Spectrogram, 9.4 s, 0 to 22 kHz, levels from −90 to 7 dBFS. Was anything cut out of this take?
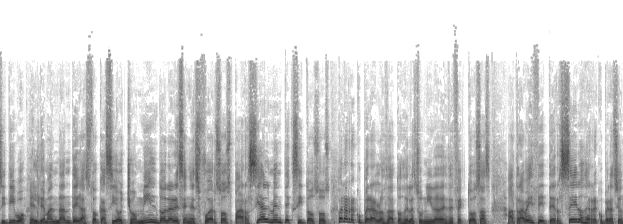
no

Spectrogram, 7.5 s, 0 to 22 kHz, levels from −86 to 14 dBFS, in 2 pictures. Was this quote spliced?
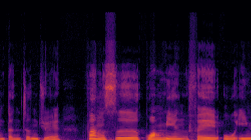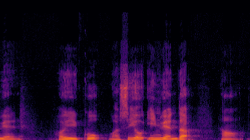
no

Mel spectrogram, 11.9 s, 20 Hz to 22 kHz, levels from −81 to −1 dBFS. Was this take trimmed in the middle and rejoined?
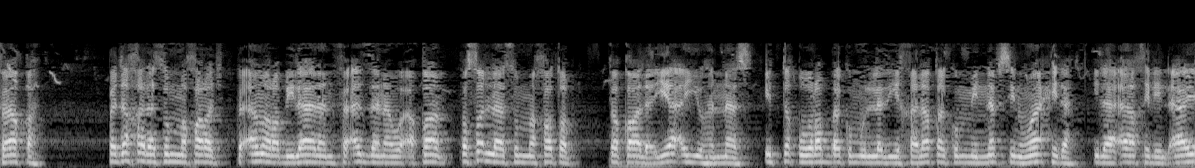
yes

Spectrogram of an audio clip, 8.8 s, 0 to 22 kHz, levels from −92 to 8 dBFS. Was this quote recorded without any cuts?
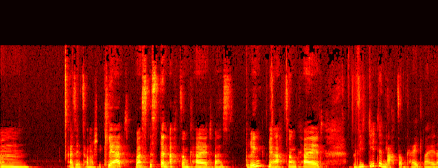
no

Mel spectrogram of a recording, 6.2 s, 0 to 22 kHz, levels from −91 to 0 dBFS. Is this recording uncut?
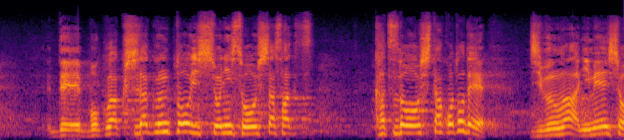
yes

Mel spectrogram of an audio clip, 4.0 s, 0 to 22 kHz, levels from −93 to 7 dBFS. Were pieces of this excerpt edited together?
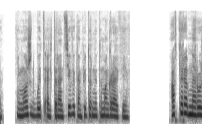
no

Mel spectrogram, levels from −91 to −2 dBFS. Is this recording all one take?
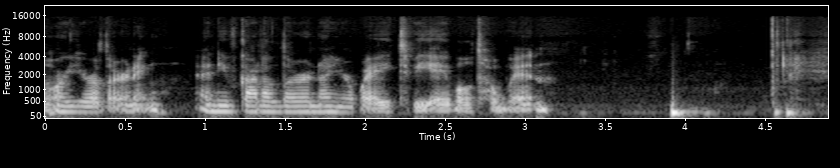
yes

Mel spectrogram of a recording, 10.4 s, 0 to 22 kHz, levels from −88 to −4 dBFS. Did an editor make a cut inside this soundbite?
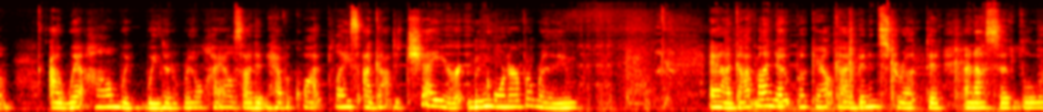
yes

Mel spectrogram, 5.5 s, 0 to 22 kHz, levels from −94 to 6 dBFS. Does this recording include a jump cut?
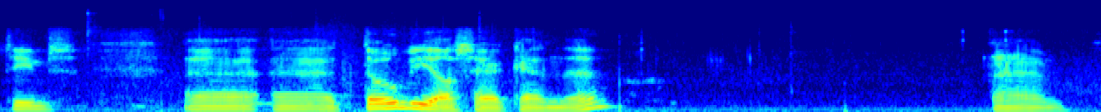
no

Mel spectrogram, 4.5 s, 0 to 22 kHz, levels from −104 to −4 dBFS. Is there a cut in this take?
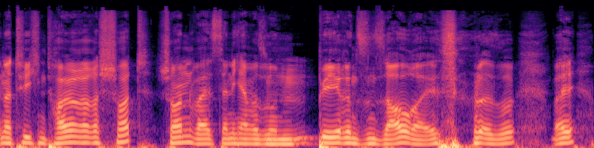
no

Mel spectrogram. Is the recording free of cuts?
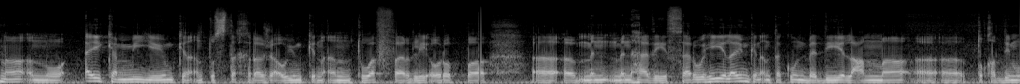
yes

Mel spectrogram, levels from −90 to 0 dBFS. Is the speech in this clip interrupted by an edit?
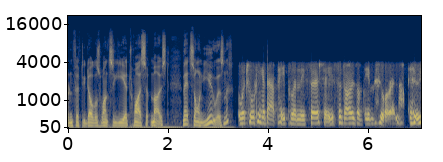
yes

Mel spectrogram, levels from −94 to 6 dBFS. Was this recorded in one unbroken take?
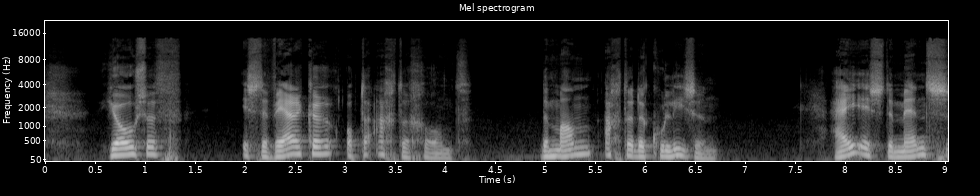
yes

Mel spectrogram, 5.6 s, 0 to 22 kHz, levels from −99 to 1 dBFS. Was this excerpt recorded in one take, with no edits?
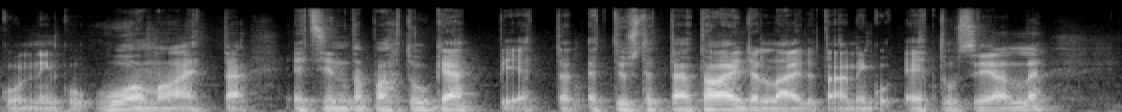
yes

